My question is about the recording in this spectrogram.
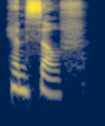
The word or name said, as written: himself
